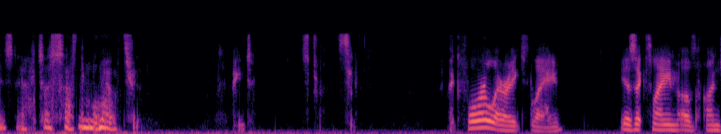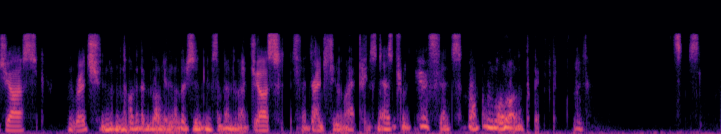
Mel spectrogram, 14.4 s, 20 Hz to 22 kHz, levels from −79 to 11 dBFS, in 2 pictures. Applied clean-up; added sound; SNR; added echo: neural diffusion model UNIVERSE++.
